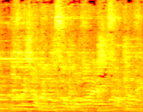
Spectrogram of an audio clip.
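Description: Live wedding-band music for dancing, loud and continuous.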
